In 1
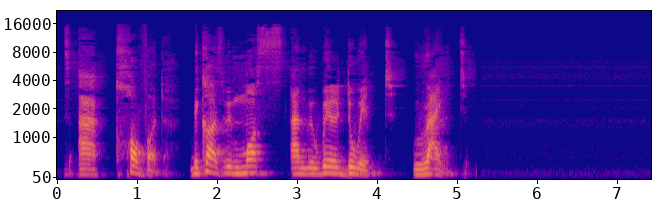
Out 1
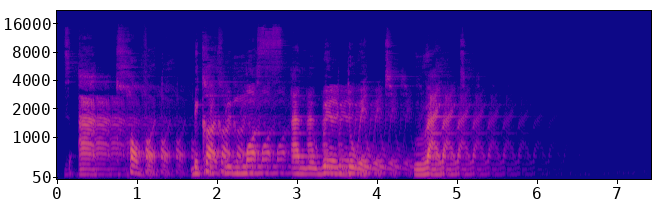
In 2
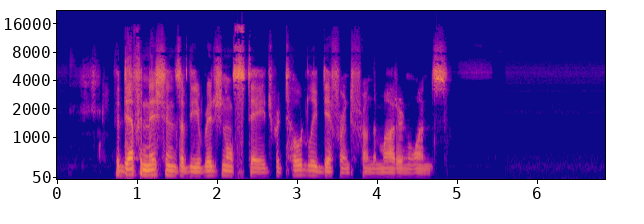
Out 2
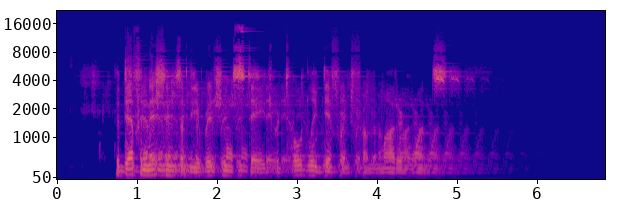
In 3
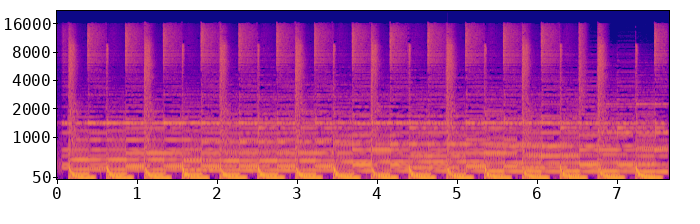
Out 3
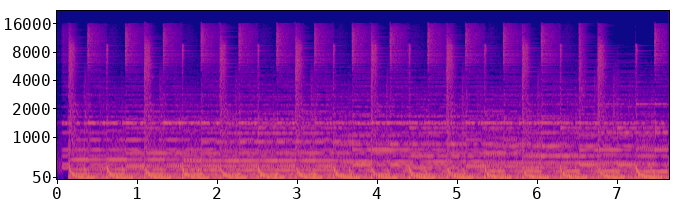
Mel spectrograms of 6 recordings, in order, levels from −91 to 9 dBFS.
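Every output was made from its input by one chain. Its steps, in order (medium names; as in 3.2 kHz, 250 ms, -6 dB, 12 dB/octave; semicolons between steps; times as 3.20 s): feedback comb 550 Hz, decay 0.61 s, mix 70%; bucket-brigade echo 189 ms, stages 4096, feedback 52%, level -8 dB; trim -4.5 dB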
